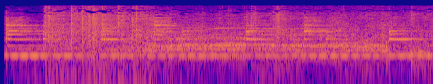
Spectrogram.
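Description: Large hanging bell being rung repeatedly. It sounds one steady main note with higher overtones, renewed by fresh strikes several times.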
